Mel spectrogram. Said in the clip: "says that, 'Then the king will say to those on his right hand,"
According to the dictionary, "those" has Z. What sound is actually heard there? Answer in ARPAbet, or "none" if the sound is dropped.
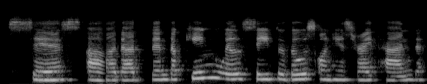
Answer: S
